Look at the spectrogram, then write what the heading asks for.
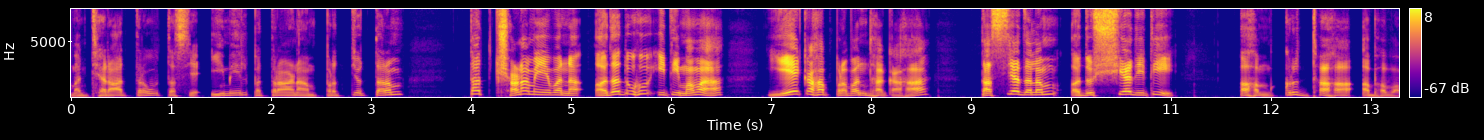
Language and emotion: Sanskrit, angry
